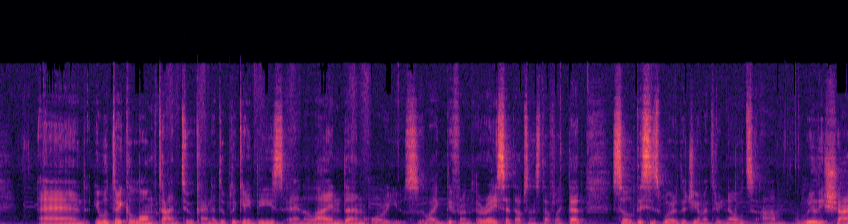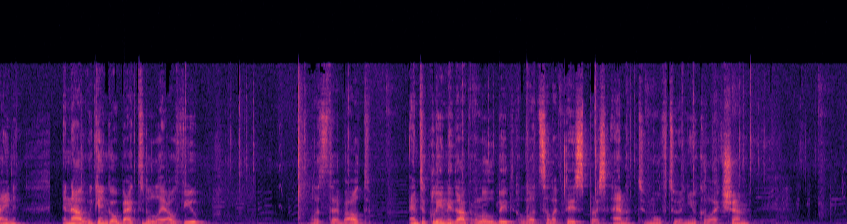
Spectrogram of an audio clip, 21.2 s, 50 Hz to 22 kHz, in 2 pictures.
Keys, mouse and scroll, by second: 10.7 middle click, 11.2 ctrl+z, 15.8 scroll up 1, 16.1 shift+middle click, 17.0 click, 17.9 m.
